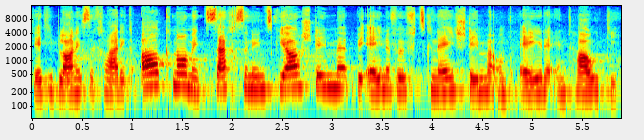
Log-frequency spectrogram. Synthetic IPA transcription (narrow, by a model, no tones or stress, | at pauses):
d̥ɛd̪iplɑːnɪksɛɾklæːɾikɑːknɔːmɪtsæχsənyːnt͡skjɑːʃtɪmːəb̥ɪʔɛɪnəfʏft͡sknɛɪʃtɪmːəʔʊndɛɪɾəʔɛnthɑltik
